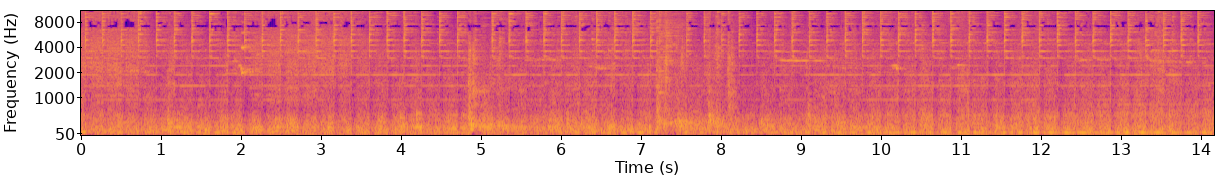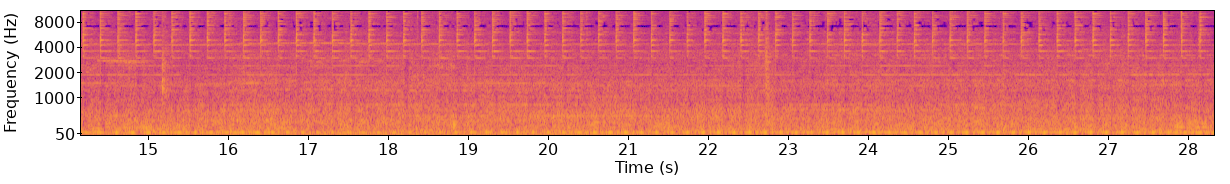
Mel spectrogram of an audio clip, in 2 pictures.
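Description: A train rolling past: a steady low rumble from the wheels and cars, with a fast, even clatter running through it and a few single knocks.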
